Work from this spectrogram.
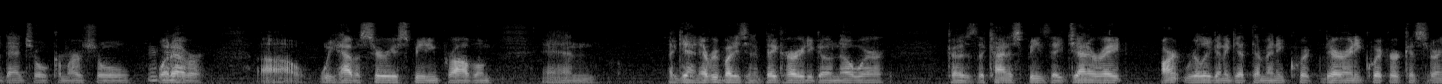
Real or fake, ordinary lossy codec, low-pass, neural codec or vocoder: real; MP3, 32 kbps; 7.2 kHz; none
